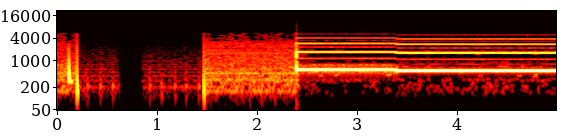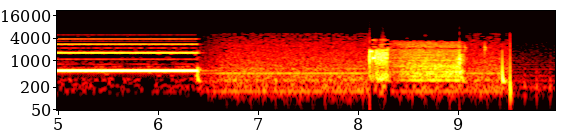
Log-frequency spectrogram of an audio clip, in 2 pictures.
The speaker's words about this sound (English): fire alarm striking a box, 1201 Main Street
